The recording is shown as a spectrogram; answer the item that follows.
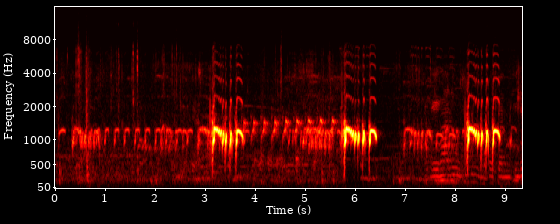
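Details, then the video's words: Vocal local zebra dove, kept as a trapping lure, sings rapid strings of soft repeated coos, interrupted three times by short, loud, harmonic rolling phrases before the quiet note runs resume. "PERKUTUT LOKAL GACOR UNTUK PANCINGAN SUARA BURUNG PIKAT"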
